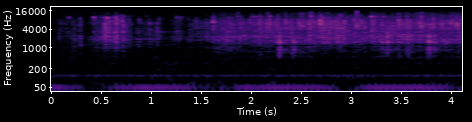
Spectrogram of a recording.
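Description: A long, hollow, painted cardboard rain stick is held diagonally while fingertips tap and rub its surface as the filling trickles inside. A dense, bright, hissing patter like rain runs throughout, with soft taps rising out of it over a faint low steady hum.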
